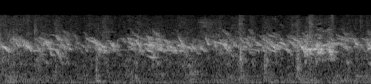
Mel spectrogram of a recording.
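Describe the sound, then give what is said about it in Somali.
Many chickens cluck and chatter at a poultry farm housing around 700 birds. Overlapping high calls form a dense, continuous din with no pauses. “Waxaan ku booqanay mid ka mid ah xarumaha uu ku xanaaneeyo digaagta, taasoo oo ay ku xareysan yihiin ku dhawaad 700 oo digaag ah.”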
